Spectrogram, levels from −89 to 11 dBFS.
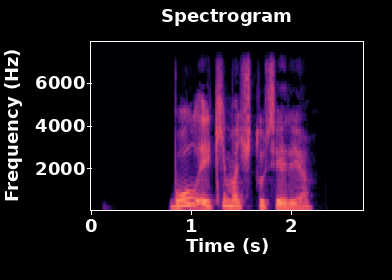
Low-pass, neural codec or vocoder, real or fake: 7.2 kHz; none; real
